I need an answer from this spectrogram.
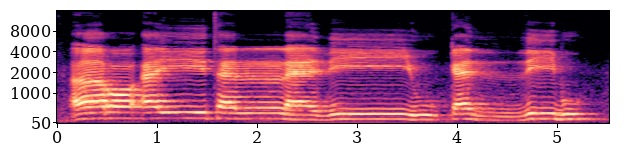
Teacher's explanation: Yukadzibu di zal itu rokhawah, suaranya dilepas dulu. Yukadzibu, jangan yukadzibu.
